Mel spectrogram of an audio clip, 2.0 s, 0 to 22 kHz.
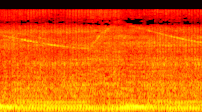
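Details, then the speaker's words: Mitsubishi Delica 4M40 2.8L diesel from a scrapyard, started outside the vehicle for the first time after wiring, fuel priming, air purging and glow plug warm-up: fires up and settles into a steady idle with an even low rumble and light clatter, running normally. "let's try cranking engine fired up and running"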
